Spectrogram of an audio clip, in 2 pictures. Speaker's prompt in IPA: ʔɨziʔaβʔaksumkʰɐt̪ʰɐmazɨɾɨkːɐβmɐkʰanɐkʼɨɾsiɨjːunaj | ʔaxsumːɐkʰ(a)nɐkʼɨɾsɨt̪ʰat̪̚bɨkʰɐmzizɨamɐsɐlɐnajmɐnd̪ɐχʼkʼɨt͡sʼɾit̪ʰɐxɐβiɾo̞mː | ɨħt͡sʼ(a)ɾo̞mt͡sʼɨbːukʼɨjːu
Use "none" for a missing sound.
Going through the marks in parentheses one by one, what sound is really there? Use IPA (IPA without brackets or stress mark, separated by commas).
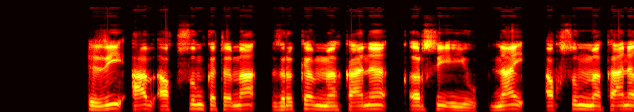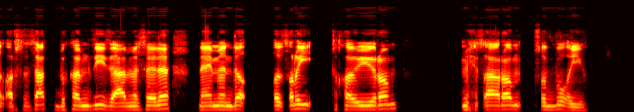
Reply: a, a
